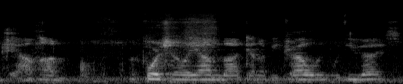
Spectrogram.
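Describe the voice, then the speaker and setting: In a put-on character voice, a man speaks fairly quickly and raspily, with audible echo. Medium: actual play. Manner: friendly, earnest.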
